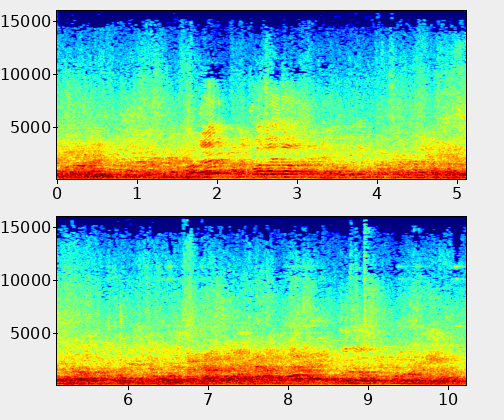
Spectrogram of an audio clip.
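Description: A crowd murmurs and chatters in a large echoing hall.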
